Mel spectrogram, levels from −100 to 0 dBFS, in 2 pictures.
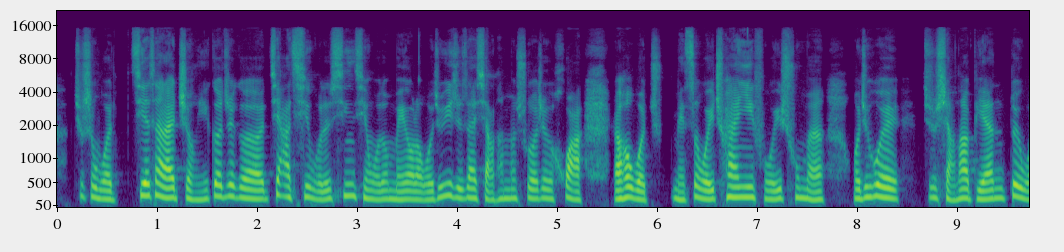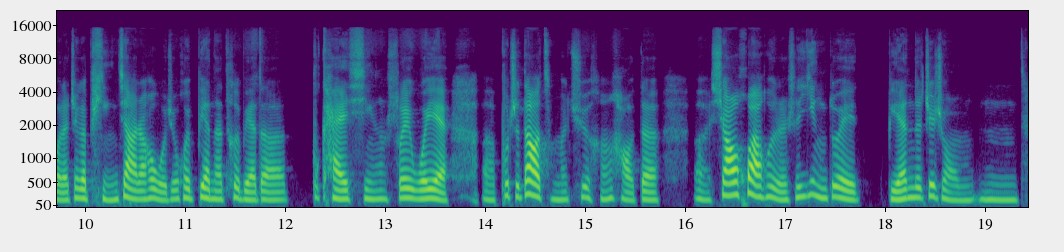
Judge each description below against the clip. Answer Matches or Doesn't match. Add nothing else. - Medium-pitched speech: Matches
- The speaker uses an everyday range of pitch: Matches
